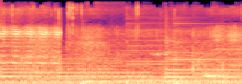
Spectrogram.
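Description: Several goats bleat in a snowy farmyard during an ice storm in Texas, giving a few short, fairly close calls over a quiet outdoor background, with no talking.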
